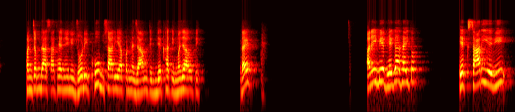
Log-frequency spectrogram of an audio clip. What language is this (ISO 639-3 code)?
guj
